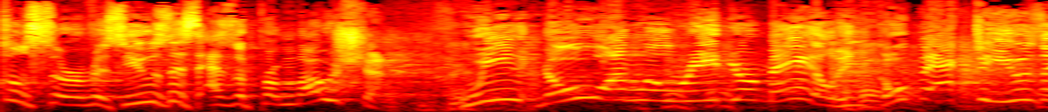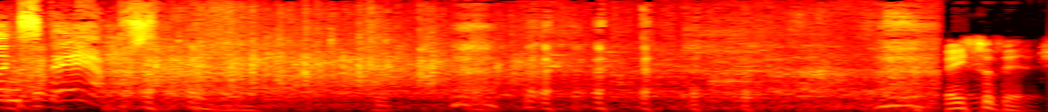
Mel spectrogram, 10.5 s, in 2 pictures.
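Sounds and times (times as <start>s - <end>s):
speech: 0.0s - 6.6s, 7.5s - 10.4s
laughter: 1.9s - 10.0s
audience clapping: 4.2s - 10.0s.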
